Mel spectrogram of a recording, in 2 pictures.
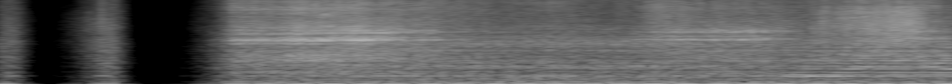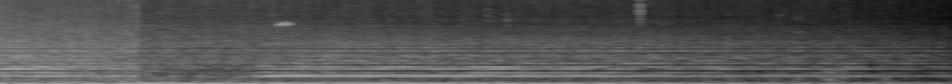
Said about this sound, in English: And a train's coming.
